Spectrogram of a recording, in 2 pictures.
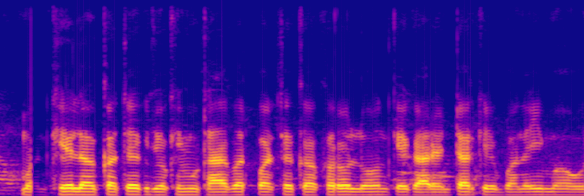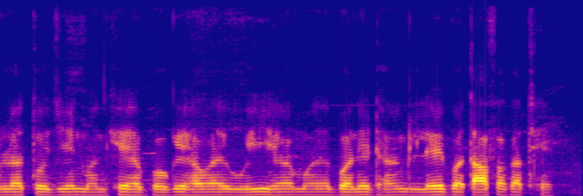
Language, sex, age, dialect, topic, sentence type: Chhattisgarhi, male, 18-24, Western/Budati/Khatahi, banking, statement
